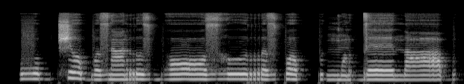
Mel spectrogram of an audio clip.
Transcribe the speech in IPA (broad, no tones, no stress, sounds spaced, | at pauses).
v ɔ b t͡ʃ ʌ b ʌ z ɾ ɑ̃ r ʊ z bʱ ɔː z ɦ ʊː r ʌ z p ʌ pː ɪ ŋ͡m ɔ̃ r d ɛː n ɑː b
